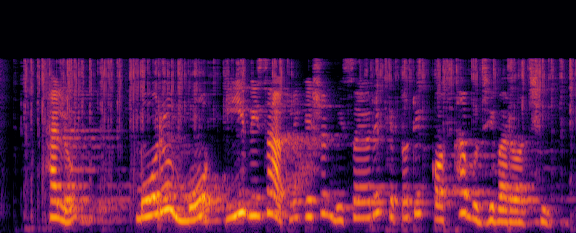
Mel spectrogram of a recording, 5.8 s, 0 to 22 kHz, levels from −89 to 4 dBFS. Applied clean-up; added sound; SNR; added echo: classical method WPE with log-MMSE.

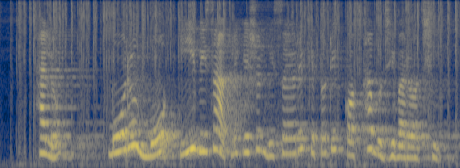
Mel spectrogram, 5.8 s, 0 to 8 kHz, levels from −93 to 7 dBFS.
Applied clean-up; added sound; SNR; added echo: none; Fireworks; 19 dB; reverberation time 1.2 s.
